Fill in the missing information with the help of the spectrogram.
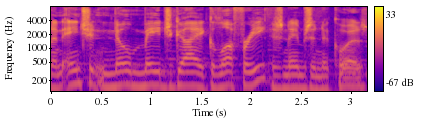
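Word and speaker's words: Glouphrie: It's pronounced Gluffery.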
